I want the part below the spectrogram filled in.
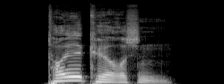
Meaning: plural of Tollkirsche
- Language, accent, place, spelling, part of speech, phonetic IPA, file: German, Germany, Berlin, Tollkirschen, noun, [ˈtɔlkɪʁʃən], De-Tollkirschen.ogg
